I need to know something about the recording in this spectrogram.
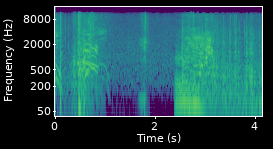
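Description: A slingshot stretches and launches with a twang.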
